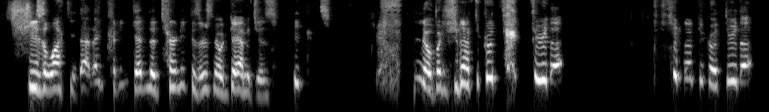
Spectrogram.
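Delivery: high, breaking, tearful voice, getting emotional. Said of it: "getting emotional there".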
